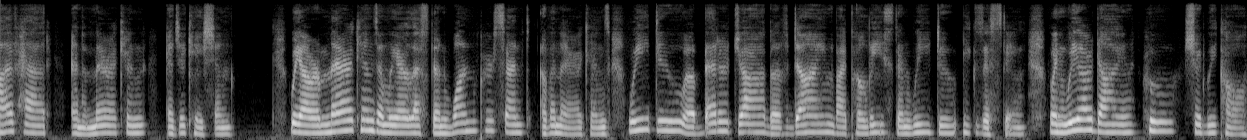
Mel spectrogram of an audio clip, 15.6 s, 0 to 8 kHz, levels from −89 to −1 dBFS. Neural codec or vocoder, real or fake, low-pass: codec, 44.1 kHz, 2.6 kbps, DAC; fake; 7.2 kHz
